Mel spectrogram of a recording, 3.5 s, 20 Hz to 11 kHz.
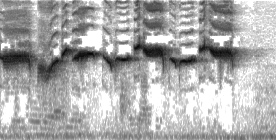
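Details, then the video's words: Whambie, recorded as long-duration song for tutoring caged birds: a continuous wavering whistled phrase that dips and rises, rich in harmonics, lasting about three seconds before fading to quiet. "Masteran Whambie nonstop 1 jam"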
